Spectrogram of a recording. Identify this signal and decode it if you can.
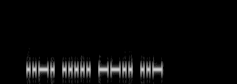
Morse code, heard as a keyed tone, about 42 wpm, 700 Hz. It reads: F5ZU
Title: DXCC-100 Call Signs - 4 Characters - 40wpm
